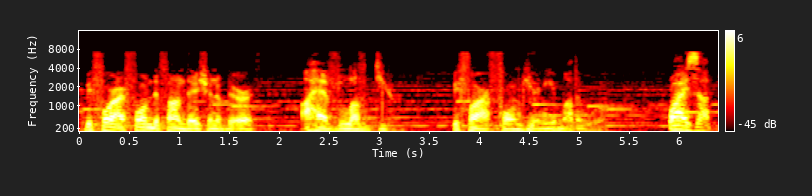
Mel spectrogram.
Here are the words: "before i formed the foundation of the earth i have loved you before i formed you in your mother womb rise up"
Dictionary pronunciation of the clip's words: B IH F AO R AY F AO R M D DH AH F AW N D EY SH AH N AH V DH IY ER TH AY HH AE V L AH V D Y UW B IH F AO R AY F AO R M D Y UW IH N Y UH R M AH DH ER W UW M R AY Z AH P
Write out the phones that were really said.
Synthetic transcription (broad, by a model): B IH F AO R AY F AO R M DH AH F AW N D EY SH AH N AH V DH IY ER TH AY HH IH V L AH V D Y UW B IH F AO R AY F AO R M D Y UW IH N Y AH R M AH DH ER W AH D R AY Z AH P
